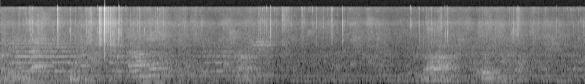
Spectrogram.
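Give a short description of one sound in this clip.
Small candies rattle inside a plastic bottle as it is turned in the hands.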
